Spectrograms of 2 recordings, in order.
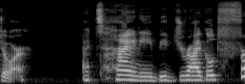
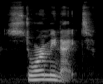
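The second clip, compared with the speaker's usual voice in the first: ordinary delivery, nothing marked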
